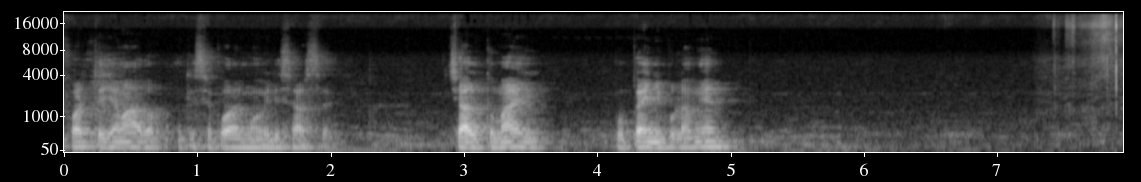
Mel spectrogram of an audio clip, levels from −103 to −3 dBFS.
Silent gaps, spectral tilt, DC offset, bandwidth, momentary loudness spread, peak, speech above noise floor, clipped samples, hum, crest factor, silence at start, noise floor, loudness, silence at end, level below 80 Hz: none; -5.5 dB/octave; under 0.1%; over 20 kHz; 17 LU; -6 dBFS; 32 dB; under 0.1%; none; 30 dB; 0 s; -65 dBFS; -34 LUFS; 0 s; -64 dBFS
